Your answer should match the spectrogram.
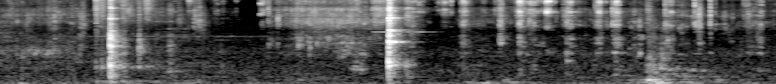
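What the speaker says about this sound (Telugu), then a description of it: "ఇంకా కడుగుతున్నాను కదా" A glass of rice is washed in a metal pot for sweet pongal, with soft swishing and stirring punctuated by three sharp, close metallic clinks spaced over a few seconds.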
